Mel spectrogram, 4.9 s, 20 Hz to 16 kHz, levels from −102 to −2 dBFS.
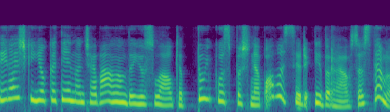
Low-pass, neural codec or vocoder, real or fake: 7.2 kHz; codec, 16 kHz, 1 kbps, FunCodec, trained on LibriTTS, 50 frames a second; fake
